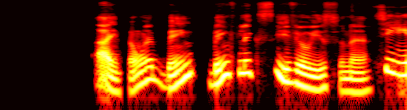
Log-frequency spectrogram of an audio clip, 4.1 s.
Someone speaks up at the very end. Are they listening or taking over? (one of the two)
taking over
